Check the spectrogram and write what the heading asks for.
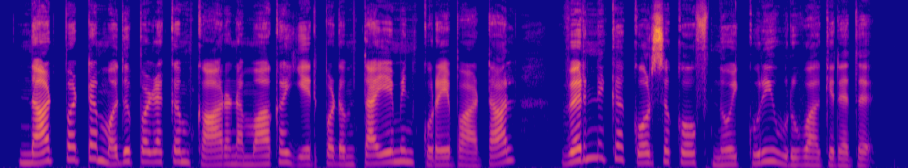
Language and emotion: Tamil, neutral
